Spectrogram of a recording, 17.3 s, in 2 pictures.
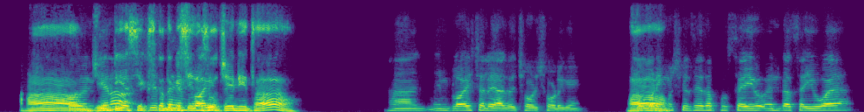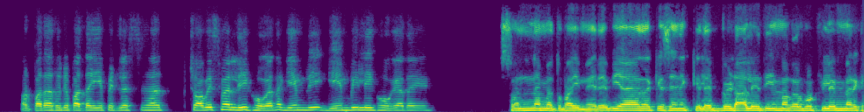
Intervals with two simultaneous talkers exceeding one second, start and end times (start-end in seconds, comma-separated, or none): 0.7-2.3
